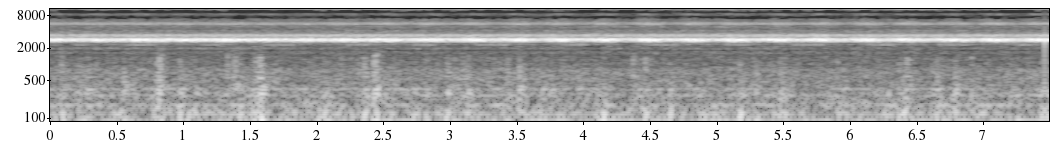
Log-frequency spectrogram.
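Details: Crickets chirping at Lake Arrowhead, California: a steady, high-pitched pulsing trill that runs without a break, over a low rumbling background with scattered soft clicks.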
